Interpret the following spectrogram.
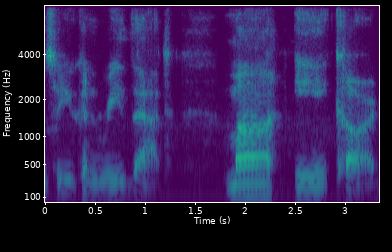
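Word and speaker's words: マイカー: Ma-i-ka. Don't say me-ka. Ma-i-ka.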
